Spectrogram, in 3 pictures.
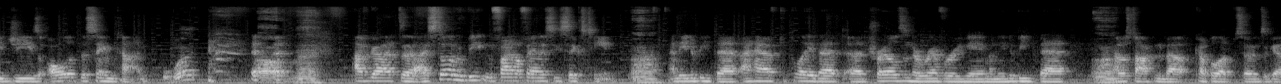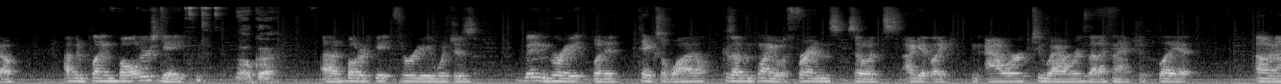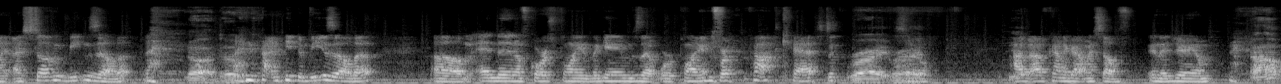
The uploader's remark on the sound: terrible sounding mics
